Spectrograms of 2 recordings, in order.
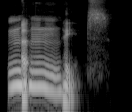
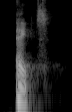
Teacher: it's a very short uh sound the t almost disappears eight I stop it in my throat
